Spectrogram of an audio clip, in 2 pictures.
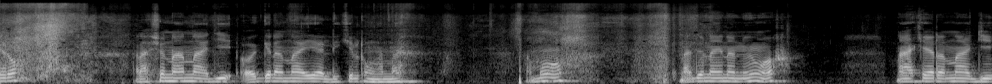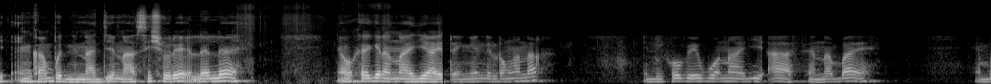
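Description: Right after "neeku kegira naaji", at 14.34 s, a 20 ms gap of silence opens, and from there to the end at 19.84 s the speech turns dull and boxy, roughly 10 dB quieter, over a new noise floor about 40 dB down. This is likely an input switched to a poorer device. On a spectrogram, energy stops abruptly at 3.8 kHz; the waveform shows a brief flat gap, then a smaller envelope.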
